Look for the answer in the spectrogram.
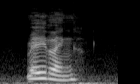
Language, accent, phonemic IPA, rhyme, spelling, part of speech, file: English, US, /ˈɹeɪlɪŋ/, -eɪlɪŋ, railing, adjective / noun / verb, En-us-railing.ogg
- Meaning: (adjective) 1. That rails; engaged in or given to violent complaining 2. Filled with invective and violent complaints 3. Blowing violently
